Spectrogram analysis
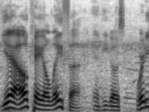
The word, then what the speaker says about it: Olathe: phone, and I said, okay, how do you pronounce it? Is it Olathe? And he goes, Olathe? And I said, yeah, okay, Olathe.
